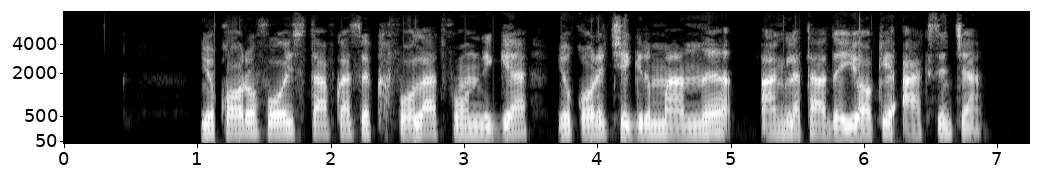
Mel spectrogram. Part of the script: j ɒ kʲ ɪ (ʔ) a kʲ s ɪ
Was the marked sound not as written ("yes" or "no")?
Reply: no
